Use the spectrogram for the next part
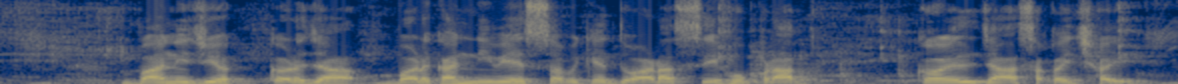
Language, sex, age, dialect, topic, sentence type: Magahi, male, 18-24, Western, banking, statement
